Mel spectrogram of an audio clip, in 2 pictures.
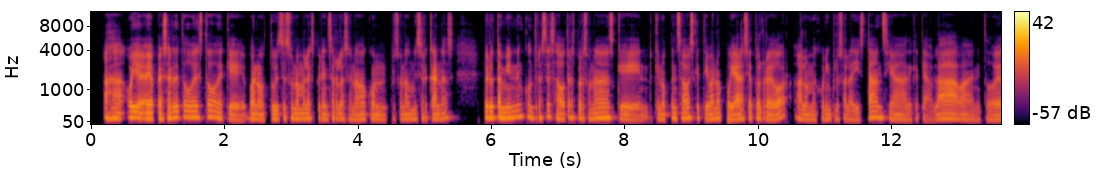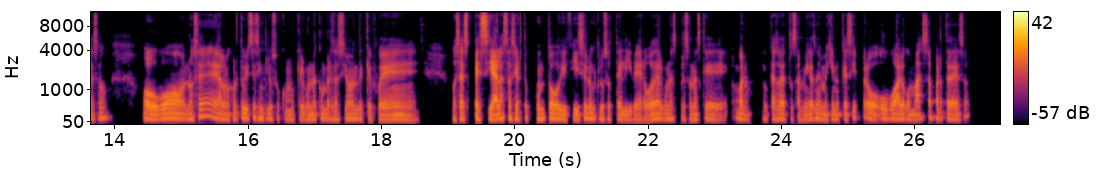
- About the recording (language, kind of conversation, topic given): Spanish, podcast, ¿Cómo afecta a tus relaciones un cambio personal profundo?
- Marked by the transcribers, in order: "encontraste" said as "encontrastes"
